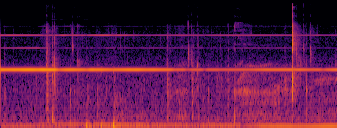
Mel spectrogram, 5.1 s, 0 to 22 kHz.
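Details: Fluke multimeter continuity beep-test, automotive fuse testing, test leads seeing 3 ohms: a steady high beep holds at 10 ohms (display reads 14).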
